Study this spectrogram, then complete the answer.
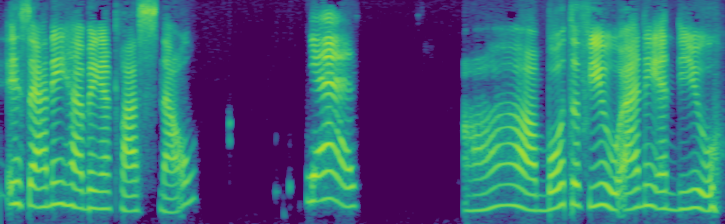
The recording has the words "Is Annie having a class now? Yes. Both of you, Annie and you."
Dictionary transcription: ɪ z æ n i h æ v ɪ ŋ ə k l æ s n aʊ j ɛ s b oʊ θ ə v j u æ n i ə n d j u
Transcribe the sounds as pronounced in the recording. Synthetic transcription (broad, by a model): ɪ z æ n i h æ v ɪ ŋ ə k l æ s n aʊ j ɛ s b oʊ θ ə v j u æ n i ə n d j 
